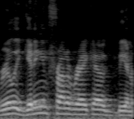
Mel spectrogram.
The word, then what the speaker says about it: Reiko: Reiko. Right. Did I say it right you that time? You said it wrong. Reiko.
